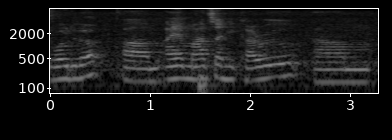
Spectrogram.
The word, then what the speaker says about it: Hikaru: I am Matcha Hikaru. That's how you say it because I was saying it Hikaru, wrong.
